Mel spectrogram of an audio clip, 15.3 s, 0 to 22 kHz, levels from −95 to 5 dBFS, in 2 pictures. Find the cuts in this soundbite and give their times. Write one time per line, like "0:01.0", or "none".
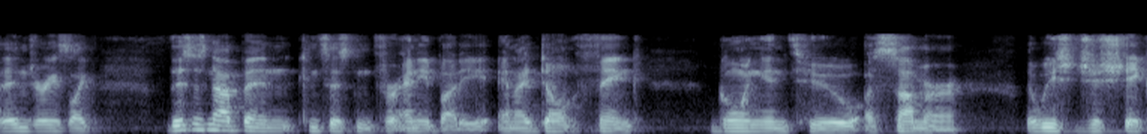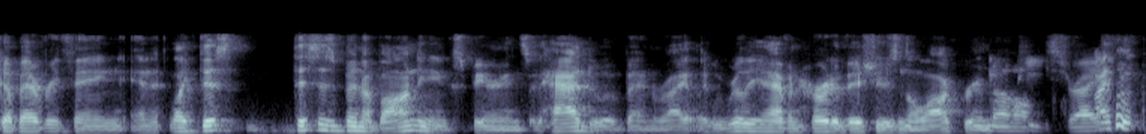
0:14.3

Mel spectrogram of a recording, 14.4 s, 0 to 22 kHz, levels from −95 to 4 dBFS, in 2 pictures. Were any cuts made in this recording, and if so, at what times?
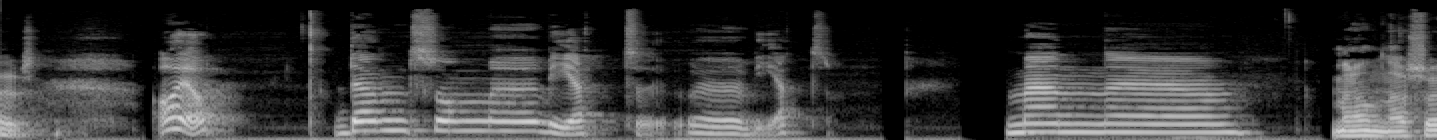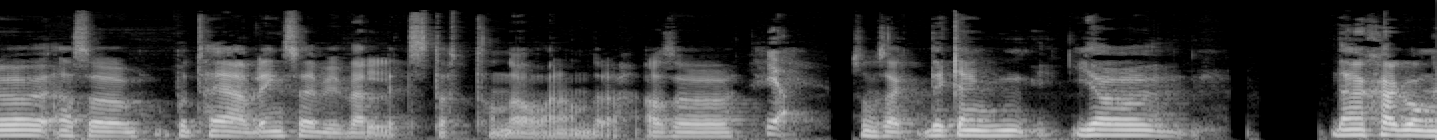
none

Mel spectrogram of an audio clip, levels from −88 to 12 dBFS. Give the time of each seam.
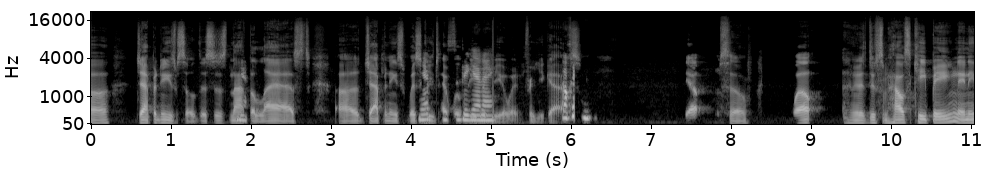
0:01.1

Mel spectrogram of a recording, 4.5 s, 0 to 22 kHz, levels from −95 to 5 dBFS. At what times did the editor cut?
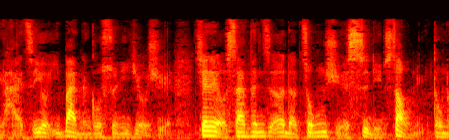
none

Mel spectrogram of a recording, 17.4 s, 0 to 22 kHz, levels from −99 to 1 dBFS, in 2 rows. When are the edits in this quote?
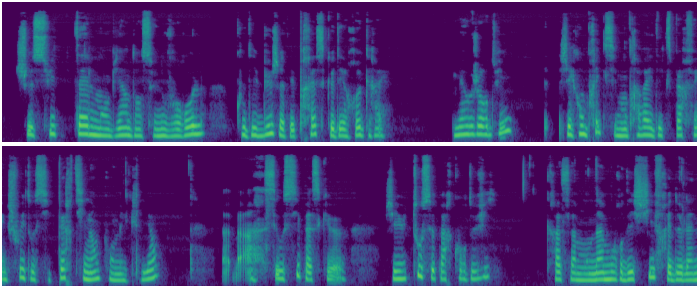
0:05.5
0:15.4

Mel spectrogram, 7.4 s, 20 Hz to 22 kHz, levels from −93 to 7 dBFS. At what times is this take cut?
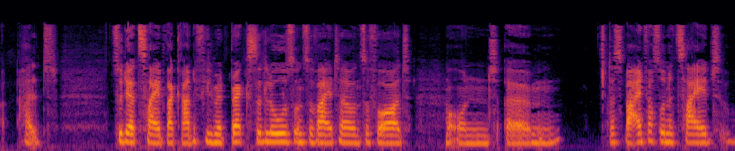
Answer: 0:04.5
0:06.1

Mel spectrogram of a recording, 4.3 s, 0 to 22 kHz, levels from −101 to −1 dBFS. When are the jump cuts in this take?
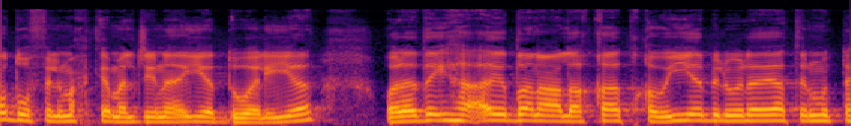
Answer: none

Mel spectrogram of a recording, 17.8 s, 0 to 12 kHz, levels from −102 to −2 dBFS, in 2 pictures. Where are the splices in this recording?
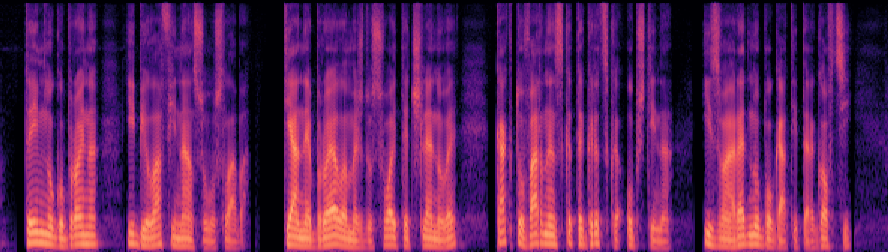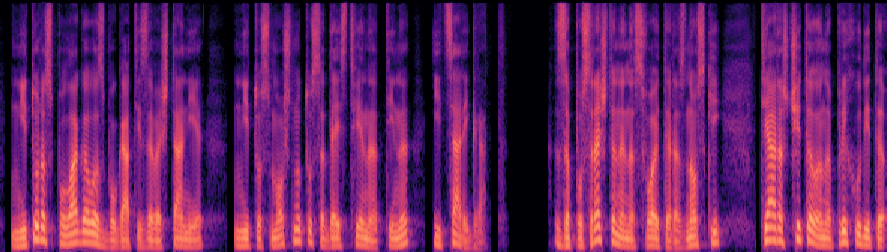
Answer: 0:08.8

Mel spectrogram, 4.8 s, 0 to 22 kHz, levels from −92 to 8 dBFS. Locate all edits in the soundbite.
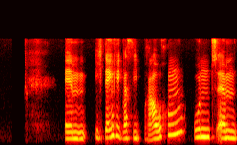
0:01.2
0:02.4

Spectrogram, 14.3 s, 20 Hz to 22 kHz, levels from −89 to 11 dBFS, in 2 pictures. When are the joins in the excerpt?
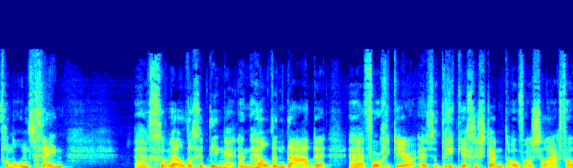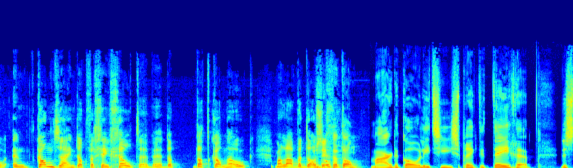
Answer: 0:03.0
0:04.3
0:11.8

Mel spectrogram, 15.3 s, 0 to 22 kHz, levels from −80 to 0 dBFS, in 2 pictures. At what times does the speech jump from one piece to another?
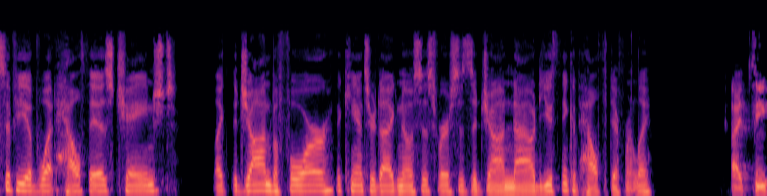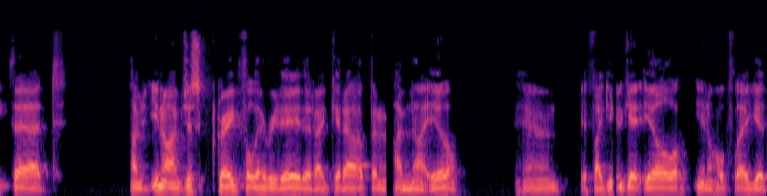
0:11.5
0:13.4

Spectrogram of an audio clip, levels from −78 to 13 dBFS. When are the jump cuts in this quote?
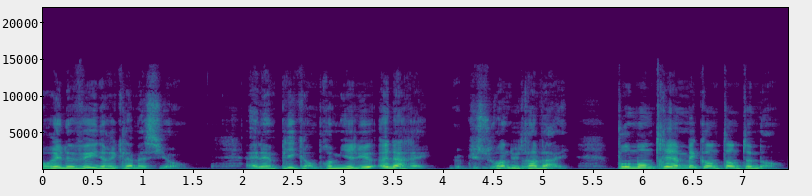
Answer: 0:01.9

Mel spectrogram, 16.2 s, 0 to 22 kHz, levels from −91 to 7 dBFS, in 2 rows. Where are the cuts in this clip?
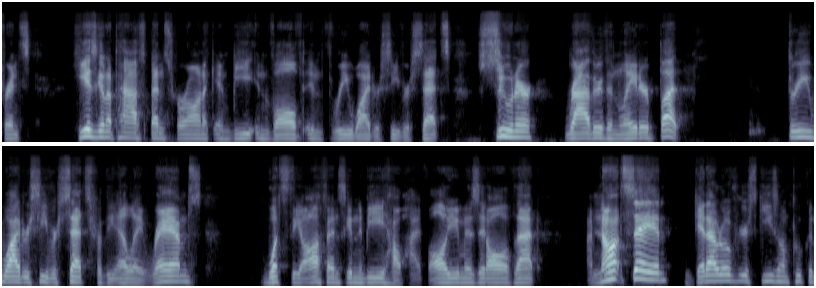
none

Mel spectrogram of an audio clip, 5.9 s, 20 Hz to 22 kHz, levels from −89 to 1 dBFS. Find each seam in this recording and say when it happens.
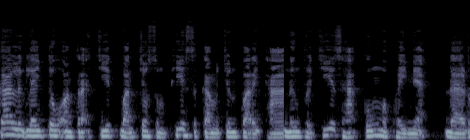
0:03.5

